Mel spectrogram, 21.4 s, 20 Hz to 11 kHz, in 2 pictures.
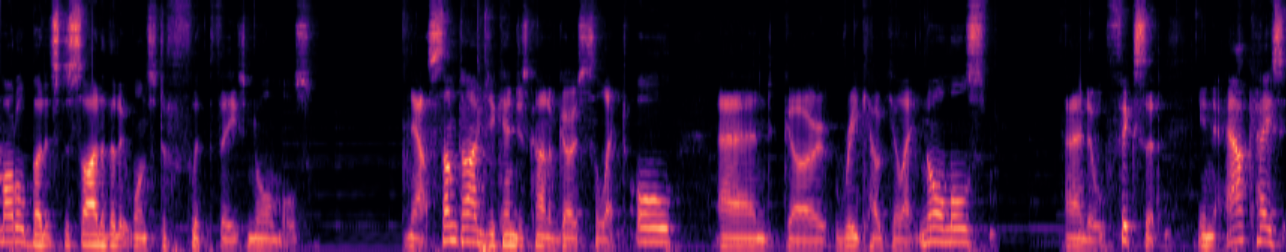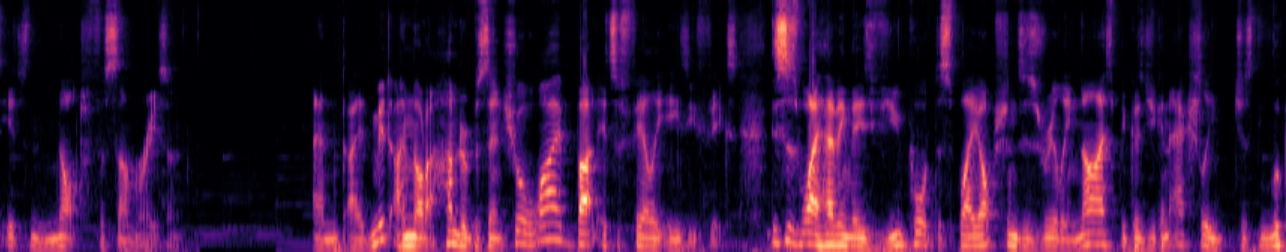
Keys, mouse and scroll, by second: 0.1-2.1 alt+drag, 2.1-2.8 scroll down 3, 2.8 alt+click, 3.1 scroll down 1, 3.4 alt+click, 3.9 a, 4.4-4.7 scroll up 4, 7.0 click, 7.8 scroll down 1, 8.1-8.6 alt+middle drag, 8.6-9.0 alt+drag, 9.0 alt+middle click, 9.4-9.7 alt+drag, 9.7 alt+middle drag, 10.0 scroll up 5, 10.2-11.7 alt+drag, 11.7 scroll down 2, 11.9 alt+click, 12.2 alt+middle click, 12.4 alt+click, 16.3 alt+drag, 16.6-17.0 scroll down 1, 17.0-18.4 alt+middle drag, 18.4-19.4 alt+drag, 19.4 scroll up 1, 19.7 alt+click, 20.2-20.9 alt+middle drag, 20.9 scroll up 1, 21.2-21.4 alt+middle drag.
